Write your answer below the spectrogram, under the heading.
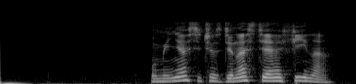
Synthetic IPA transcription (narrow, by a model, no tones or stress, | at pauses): ʊmʲɪnʲasʲit͡ɕas̬dʲɪnasʲtʲɪjəɐfʲinə̰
